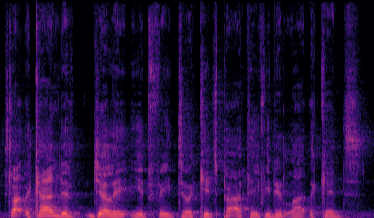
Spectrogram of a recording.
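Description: Sweary man, slightly high voice. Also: a little fast. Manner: sweary, theatrical complaining and groaning. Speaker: food challenge host. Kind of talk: comedic food-tasting vlog.

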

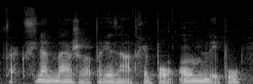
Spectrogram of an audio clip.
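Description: A middle-aged Québécois man with a deep, warm voice talks fast with vocal fry and a fairly even intonation. As host of his own daily commentary show, he delivers a casual, opinionated monologue, chatty and sarcastic, joking at his own expense and dropping "tu sais" again and again.

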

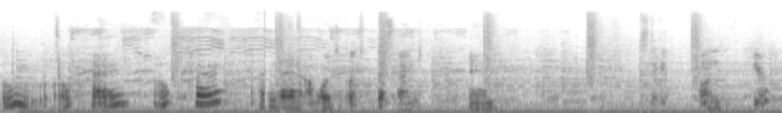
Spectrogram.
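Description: A young adult woman chatting to viewers as she cooks in her home kitchen, excitable and talking as she works. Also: mid-range voice, unhurried, over music, rough recording. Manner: chatty, excitable, talks to viewers while working. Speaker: cooking vlogger. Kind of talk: casual cook-along narration.

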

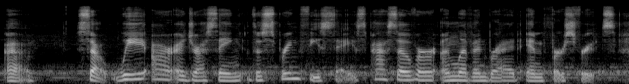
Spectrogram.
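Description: A young woman with a hoarse, partly lost voice, giving a religious teaching as host and often clearing her throat. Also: mid-range voice, a little slow, over music. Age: young adult. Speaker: fellowship host and Bible teacher. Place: small indoor room. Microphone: phone at arm's length.

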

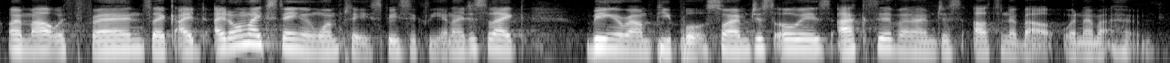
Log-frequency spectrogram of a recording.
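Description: A teenage girl from Nigeria, appearing as a student guest, chats casually on a church stage into a handheld mic, leaning heavily on "like." With a British-tinged Nigerian accent, she talks fast in a lowish, steady voice that is clear and resonant, and the big hall gives a long reverb.

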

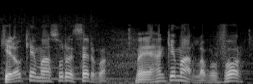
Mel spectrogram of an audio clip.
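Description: A man giving slangy, animated let's play commentary and talking back to the game's characters. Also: mid-range voice, fast talker. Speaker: gameplay streamer. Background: game music.

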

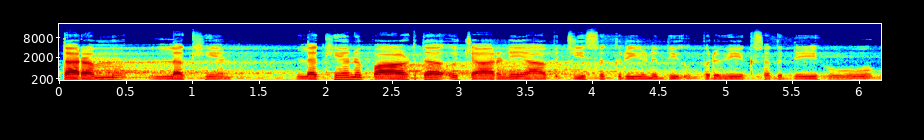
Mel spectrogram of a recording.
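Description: A man with a Punjabi accent who teaches scripture recitation. He chants verses in a slow, melodic way and then explains their pronunciation in quick spoken asides. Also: medium pitch, level tone. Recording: echoey hall sound.

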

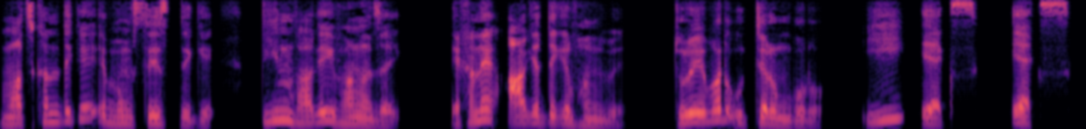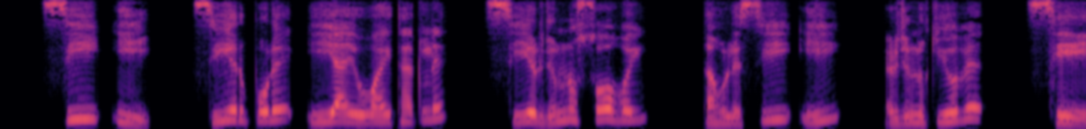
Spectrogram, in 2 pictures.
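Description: A patient woman teacher takes her students through words one letter at a time, checking in with them as she goes. Her voice is mellow and sits in a middle pitch. The recording is dry and close, with little room sound. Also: dry recording. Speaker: English pronunciation teacher. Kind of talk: spoken lesson for students.

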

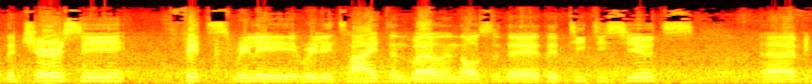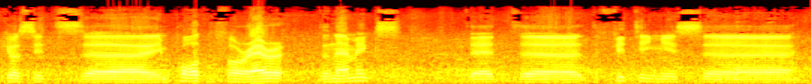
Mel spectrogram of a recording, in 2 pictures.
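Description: A man around thirty, not a native English speaker, talks casually in an interview as a professional cyclist, groping for words. His voice is medium-pitched and his pace measured. He's at an indoor trade show booth, with the noisy hall's ambience audible behind him.

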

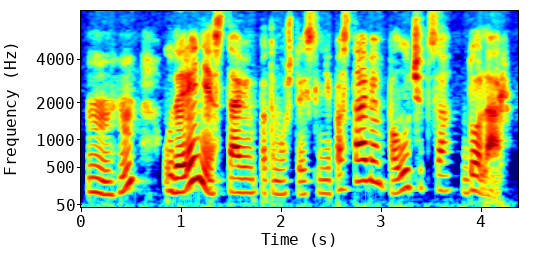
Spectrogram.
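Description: A woman teaching a video lesson, explaining step by step with patient, soft confirmations. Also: fairly low pitch, big pitch swings, fairly quick, lo-fi sound. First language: Russian. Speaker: Spanish language teacher. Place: language school in a Russian city.

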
